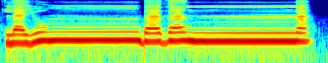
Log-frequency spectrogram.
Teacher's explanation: À chaque fois que je vois ce noun avec sa shadda, je lui donne une très longue durée.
